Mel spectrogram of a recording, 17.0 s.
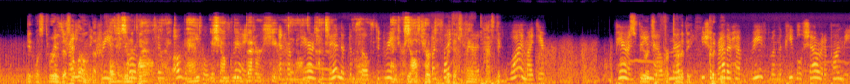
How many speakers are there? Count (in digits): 3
